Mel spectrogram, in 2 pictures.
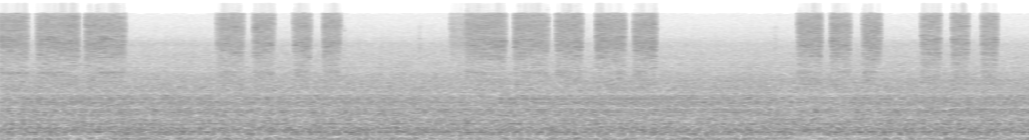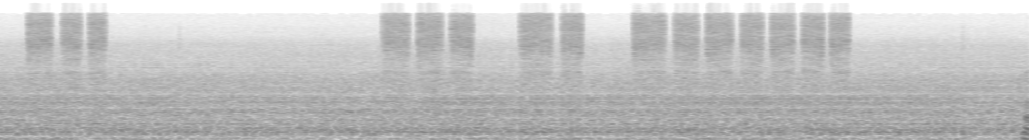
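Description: Airbrush spraying a final coat of Vallejo paint, a steady close hiss broken into repeated short bursts as the trigger is pulsed on and off, with no talk.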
